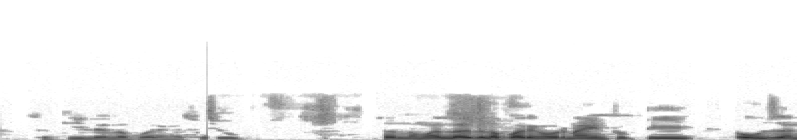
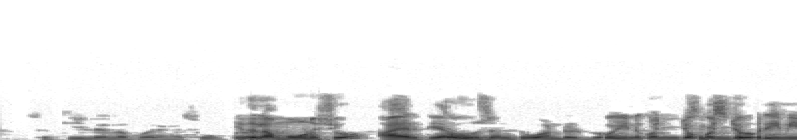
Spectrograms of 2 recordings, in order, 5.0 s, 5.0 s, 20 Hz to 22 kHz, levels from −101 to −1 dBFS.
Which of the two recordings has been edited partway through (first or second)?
first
